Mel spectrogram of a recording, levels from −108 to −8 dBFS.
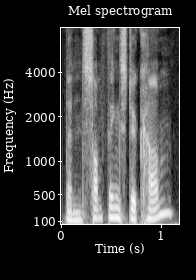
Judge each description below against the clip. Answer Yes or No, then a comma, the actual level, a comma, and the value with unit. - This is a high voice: No, medium, 145 Hz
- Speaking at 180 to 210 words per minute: Yes, fast, 205 wpm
